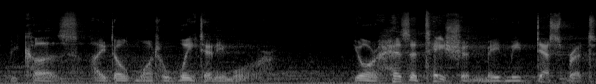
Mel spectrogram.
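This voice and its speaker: Over loud background noise, a man puts on a character voice at a medium pitch and a fairly slow pace. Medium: video game.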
